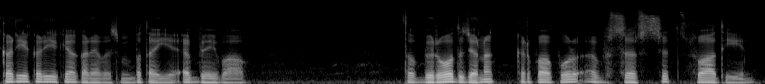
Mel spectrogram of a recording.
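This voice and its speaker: A man with a fairly low voice teaches grammar for an exam, talking casually. He repeats words and phrases as he works out each answer out loud. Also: a little slow, no room sound. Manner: thinks aloud, repeats phrases while reasoning. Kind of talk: casual spoken lesson, working through exam questions.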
